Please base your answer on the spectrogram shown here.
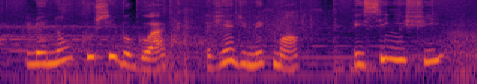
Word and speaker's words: Kouchibouguac: Souvent mal prononcé, le nom Kushibougouak vient du Mi'kmaq et signifie « rivière aux longues marées ».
